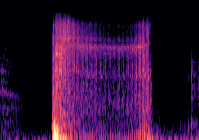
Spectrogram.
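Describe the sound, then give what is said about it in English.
A single crisp papery swish of a comic book page being turned, starting with a sharp rustle and sliding off after about a second, fairly loud. “And we dive in. Page turn noise.”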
